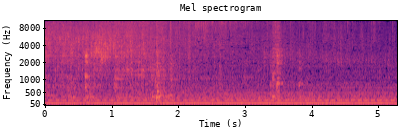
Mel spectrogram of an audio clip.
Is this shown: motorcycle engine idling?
no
